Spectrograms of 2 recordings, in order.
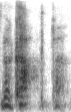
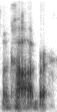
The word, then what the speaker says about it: macabre: He's like, "Oh, the dance macabre," but and then you get a move called the dance macabre. You're not supposed to pronounce the R.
